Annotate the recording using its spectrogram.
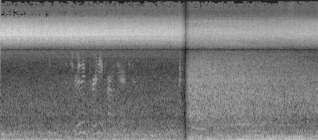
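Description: Outdoor ambient noise: a steady high hiss over a low rumble, with a few faint wavering chirp-like sounds. A little past halfway it cuts abruptly to louder, fuller rumbling noise like wind on the microphone.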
